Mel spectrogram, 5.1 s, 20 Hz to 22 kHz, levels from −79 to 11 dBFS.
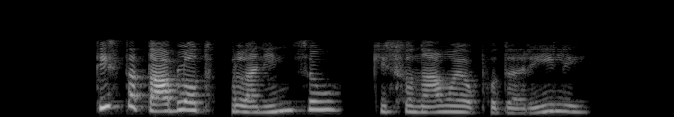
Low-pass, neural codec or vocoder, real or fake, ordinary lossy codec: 5.4 kHz; none; real; none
